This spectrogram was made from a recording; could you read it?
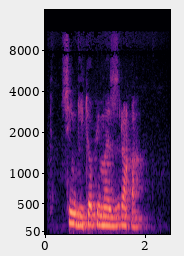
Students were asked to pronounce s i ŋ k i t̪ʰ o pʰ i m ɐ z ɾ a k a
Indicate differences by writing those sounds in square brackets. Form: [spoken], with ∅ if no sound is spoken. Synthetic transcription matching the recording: s i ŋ [ɡ] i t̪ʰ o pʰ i m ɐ z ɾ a [q] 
